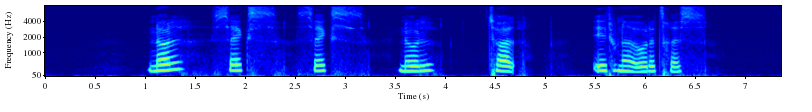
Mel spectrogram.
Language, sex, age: Danish, female, 21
